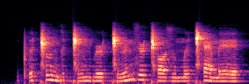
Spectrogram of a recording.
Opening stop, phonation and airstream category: ejective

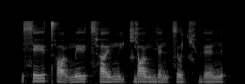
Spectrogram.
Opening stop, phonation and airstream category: aspirated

